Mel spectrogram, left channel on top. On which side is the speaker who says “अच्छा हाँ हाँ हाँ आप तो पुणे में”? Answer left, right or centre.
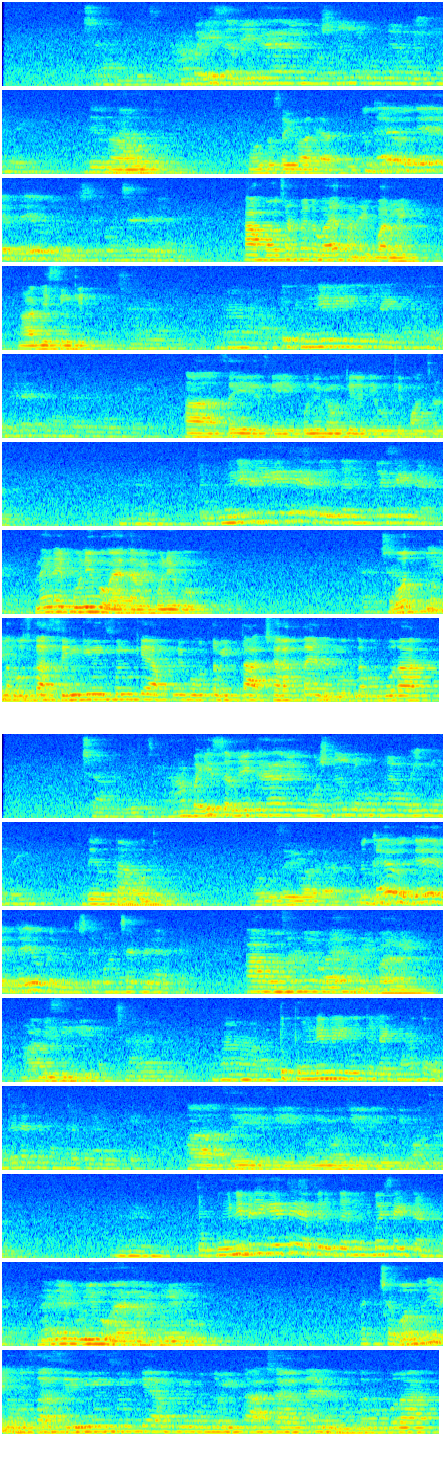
Right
